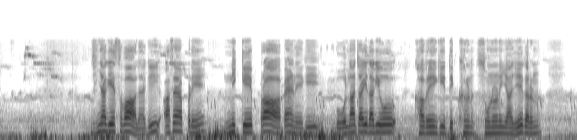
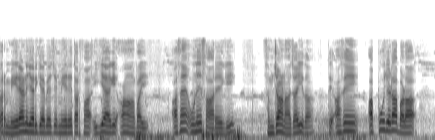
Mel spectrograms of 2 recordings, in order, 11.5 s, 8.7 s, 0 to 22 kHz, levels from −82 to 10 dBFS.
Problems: background sounds at intervals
